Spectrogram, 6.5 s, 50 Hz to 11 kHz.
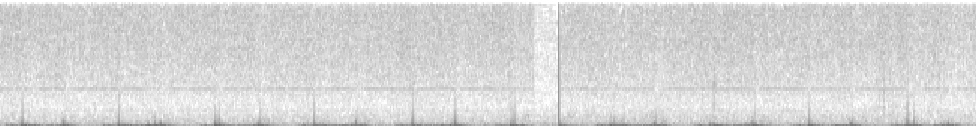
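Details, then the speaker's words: Opening snap of more severe mitral stenosis in a mildly tachycardic patient, heard inside the apex: regular beats ~92/min, diastolic murmur, soft early sound after S2, softened as calcified leaflets move less. "can tell this one's a little softer than the first one we listen to as patients age and as a disease gets worse the leaflets in the inflamed structures calcify so they move less the less they move the softer the opening snap gets"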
